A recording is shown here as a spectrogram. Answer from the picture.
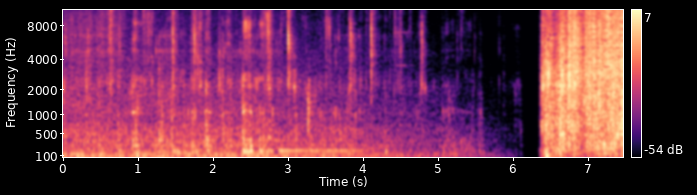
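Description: Close-miked eating sounds of boiled egg being chewed, with soft wet mouth noises and small clicks, fading away to near silence about six seconds in. Near the end a much louder hissing noise cuts in abruptly.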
